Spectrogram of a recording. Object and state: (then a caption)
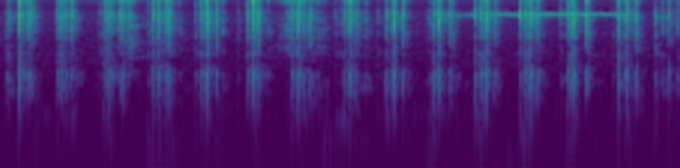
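Plastic container tapped with fingernails. Long fingernails tap and scratch a small, hollow, red glossy plastic cup-shaped container with ridges, producing a quick, slightly uneven series of light, dry clicks. The clicks are bright and crisp with no low end and almost no ring, and a thin high tone briefly runs beneath them near the end.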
